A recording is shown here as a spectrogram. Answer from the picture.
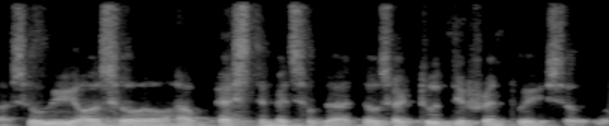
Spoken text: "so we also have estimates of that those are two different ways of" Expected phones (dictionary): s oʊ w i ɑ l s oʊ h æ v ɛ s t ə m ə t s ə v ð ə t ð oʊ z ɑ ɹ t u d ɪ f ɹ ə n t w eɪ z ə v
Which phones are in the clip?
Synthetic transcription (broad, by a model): s oʊ w i ɑ l s oʊ h æ v ɛ s t ə m ə t s ə v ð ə t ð oʊ s ɑ ɹ t u d ɪ f ɹ ə n t w eɪ s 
